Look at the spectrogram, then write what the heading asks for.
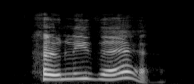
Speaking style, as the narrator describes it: cries Edwin Drood, with a contemptuous laugh

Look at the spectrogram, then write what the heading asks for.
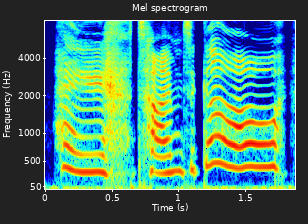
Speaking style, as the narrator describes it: Jeanette said cheerfully

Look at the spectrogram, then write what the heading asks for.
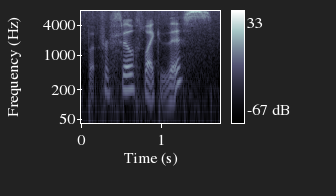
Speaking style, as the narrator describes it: Moody said softly

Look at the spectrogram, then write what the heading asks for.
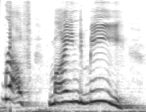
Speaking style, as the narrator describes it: Piggy screamed

